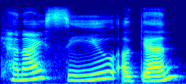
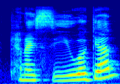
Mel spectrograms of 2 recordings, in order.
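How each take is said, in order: First: It is said at a normal, slower pace. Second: It is said at a faster pace.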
